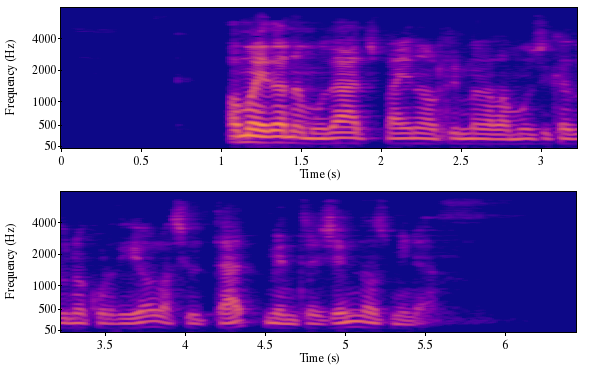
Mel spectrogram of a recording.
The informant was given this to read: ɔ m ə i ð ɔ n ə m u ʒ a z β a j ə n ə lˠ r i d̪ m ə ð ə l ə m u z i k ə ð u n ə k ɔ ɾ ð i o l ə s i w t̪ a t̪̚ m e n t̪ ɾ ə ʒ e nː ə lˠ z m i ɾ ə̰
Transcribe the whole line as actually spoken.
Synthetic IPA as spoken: ɔ m ə i ð ɔ n ə m u ð a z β a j ə n ə lˠ r i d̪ m ə ð ə l ə m u z i k ə ð u n ə k u ɾ ð i o l ə s i w t̪ a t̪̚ m e n t̪ ɾ ə ʒ e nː ə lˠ z m i ɾ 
